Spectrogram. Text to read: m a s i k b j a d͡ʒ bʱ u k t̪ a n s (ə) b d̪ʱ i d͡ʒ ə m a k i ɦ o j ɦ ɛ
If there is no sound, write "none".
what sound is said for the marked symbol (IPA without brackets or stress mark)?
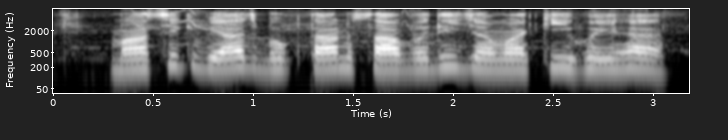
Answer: a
